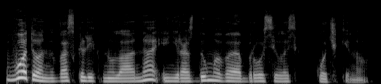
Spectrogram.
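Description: Expressive audiobook narrator, dry sound. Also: mid-range voice, a little fast, dry recording. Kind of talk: scripted narration.

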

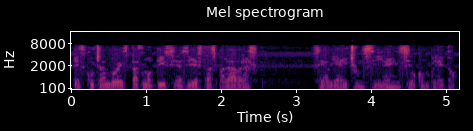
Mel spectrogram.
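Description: In a radio drama, an actor plays a plain-spoken, restless teenage runaway narrating his own story in a casual, folksy way. His medium-pitched voice is a little mellow and fairly even at a moderate pace, lightly acted, with slight background noise in a muffled recording with music.

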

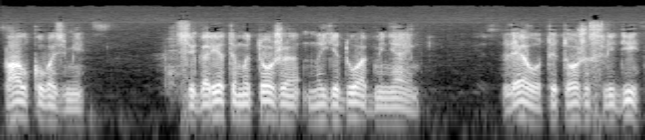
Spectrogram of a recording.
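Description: Male reader doing a worn-out, stubborn prisoner, hushed and urgent, very deep. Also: unhurried, dry recording, dull audio.

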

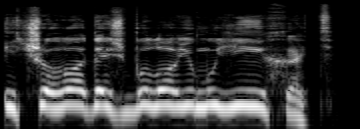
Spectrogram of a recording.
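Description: Man doing an anguished queen, high lamenting voice, slow dry audiobook. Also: no room sound. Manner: raised, lamenting verse delivery. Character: grieving middle-aged queen woman, anxious and reproachful.

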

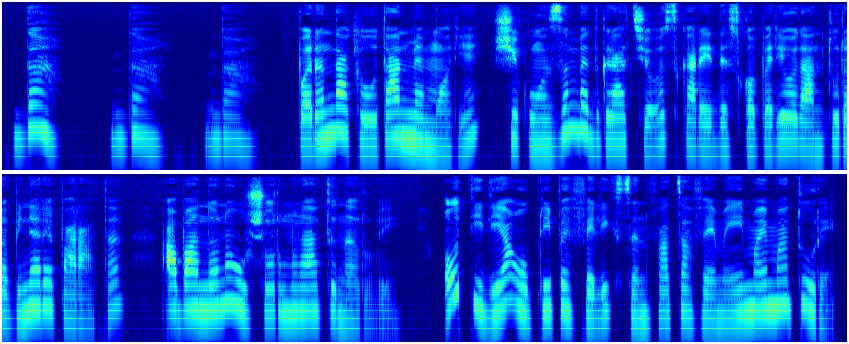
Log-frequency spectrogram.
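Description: A woman narrating a classic novel as an audiobook, in a measured, even reading on a close mic. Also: medium pitch, dry recording.

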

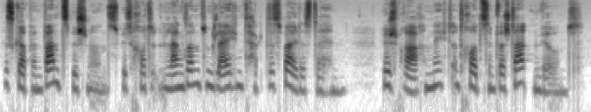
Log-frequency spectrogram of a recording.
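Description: A woman's voice: mid-range voice, fairly quick, vocal fry, a little mellow, dry recording. Woman voicing a chatty, dreamy hippie man. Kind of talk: audiobook character voice.

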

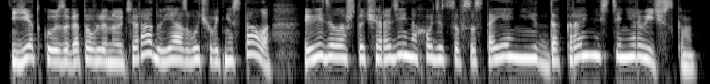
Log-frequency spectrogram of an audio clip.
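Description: Expressive woman audiobook narrator. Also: medium pitch, no echo, studio quality. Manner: expressive storytelling. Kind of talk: first-person audiobook narration.

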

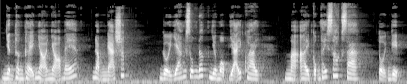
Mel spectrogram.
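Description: A woman's voice: on the low side, expressive, a little slow, slight background noise. A woman narrating a horror story in a dramatic storytelling manner.

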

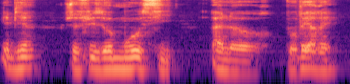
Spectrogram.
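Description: Storybook doctor, read by a man: grave, commanding, dark husky tone. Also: mid-range voice, fairly even intonation, a little slow. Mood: vehement. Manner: solemn, commanding exhortation. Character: stern older male doctor, grave moralist. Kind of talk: audiobook character voice.

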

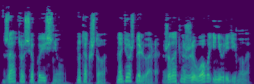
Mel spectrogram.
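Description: Brief: male reader as a commanding count, firm, low, gravelly. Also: wildly swooping pitch, normal speed, dark tone, dry recording, exaggerated voice. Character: male count giving orders over a communicator, firm. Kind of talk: audiobook character voice.

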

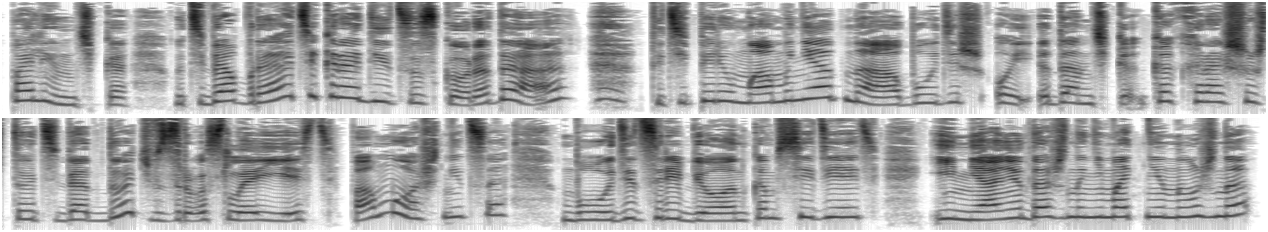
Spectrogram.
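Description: A woman's voice: high-pitched, expressive, normal speed, no room sound, studio quality, pitched above the performer's own voice. A woman voicing a gossipy elderly woman with a sugary, nosy way of talking. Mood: chirping sugary. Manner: chirping, syrupy, nosy.

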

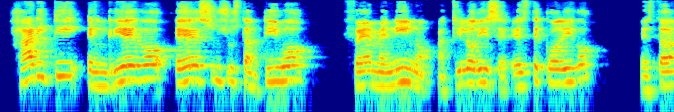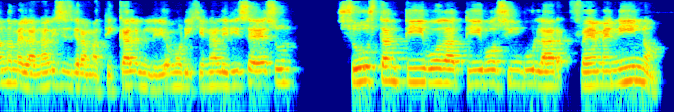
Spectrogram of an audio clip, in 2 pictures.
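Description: Guy teaching bible study in an echoey hall, slow and careful, keeps asking the class questions. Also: on the high side, fairly bright tone. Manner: explains step by step, quizzes the audience.

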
